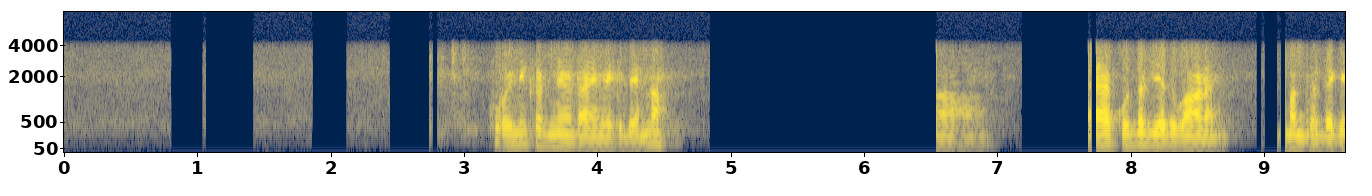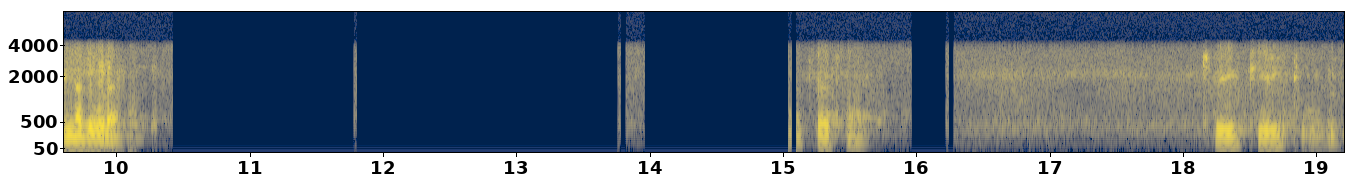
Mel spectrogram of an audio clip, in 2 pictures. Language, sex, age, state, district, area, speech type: Dogri, male, 30-45, Jammu and Kashmir, Reasi, rural, conversation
